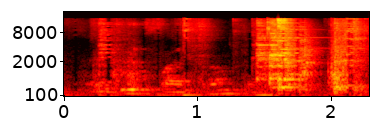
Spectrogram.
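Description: Metal tools clinking and rattling as someone rummages through them, with one louder clatter near the end.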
